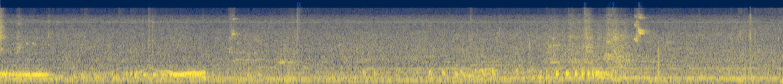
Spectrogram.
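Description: Fancy pigeons at a market coo in soft repeated phrases, close by, with faint chirps and background bustle around them.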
